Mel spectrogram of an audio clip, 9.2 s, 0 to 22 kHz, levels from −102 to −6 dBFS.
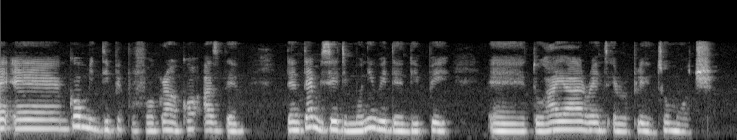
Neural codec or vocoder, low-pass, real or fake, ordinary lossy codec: none; 7.2 kHz; real; none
